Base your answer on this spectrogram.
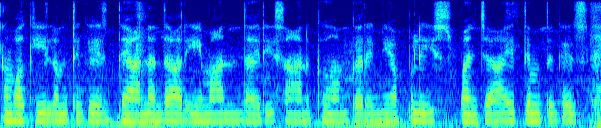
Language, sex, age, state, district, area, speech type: Kashmiri, female, 18-30, Jammu and Kashmir, Bandipora, rural, spontaneous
